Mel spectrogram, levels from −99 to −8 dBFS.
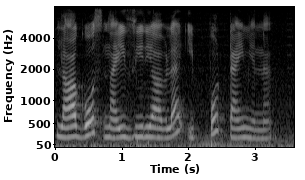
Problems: low volume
